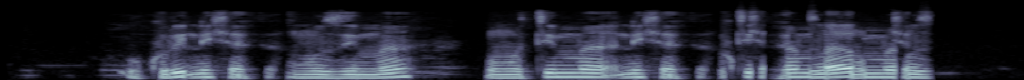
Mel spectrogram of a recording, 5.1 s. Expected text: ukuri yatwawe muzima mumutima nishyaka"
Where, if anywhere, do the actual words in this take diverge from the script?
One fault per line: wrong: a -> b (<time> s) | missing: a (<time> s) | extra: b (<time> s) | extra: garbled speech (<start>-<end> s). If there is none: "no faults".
wrong: yatwawe -> nishyaka (1.0 s)
extra: garbled speech (3.6-4.7 s)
